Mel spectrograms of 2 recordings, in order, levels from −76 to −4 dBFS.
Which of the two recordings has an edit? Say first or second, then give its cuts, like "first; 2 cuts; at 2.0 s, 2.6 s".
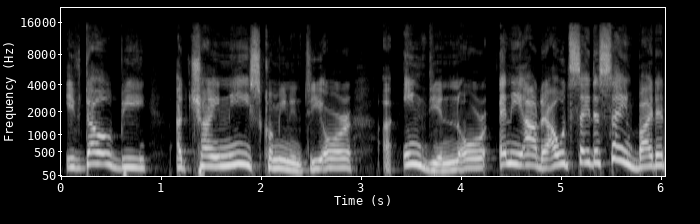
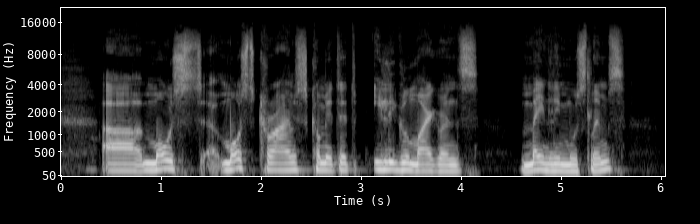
second; 1 cut; at 3.1 s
